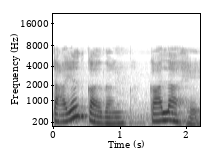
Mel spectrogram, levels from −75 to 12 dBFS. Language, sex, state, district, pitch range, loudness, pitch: Hindi, female, Uttar Pradesh, Lucknow, 170-235 Hz, -14 LUFS, 215 Hz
